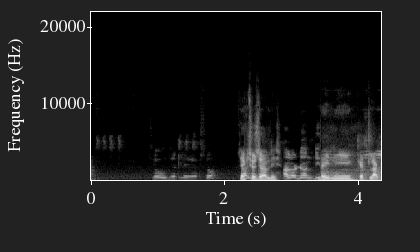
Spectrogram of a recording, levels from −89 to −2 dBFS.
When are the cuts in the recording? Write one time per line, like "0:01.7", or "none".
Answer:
0:03.4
